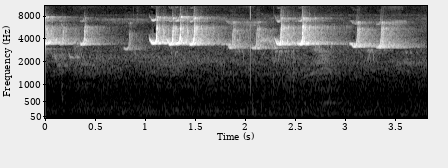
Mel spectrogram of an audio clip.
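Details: Rain quail on 6 July 2021 in the morning: a few closely spaced, fairly soft phrases of high, clipped notes, the middle ones louder and quicker.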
